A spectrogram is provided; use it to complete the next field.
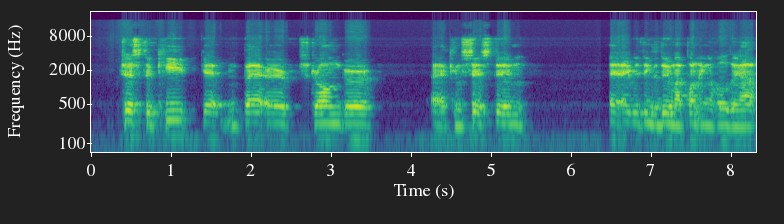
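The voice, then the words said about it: Southern American twang. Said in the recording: “twang at the end of what I say ... talking real fast”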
